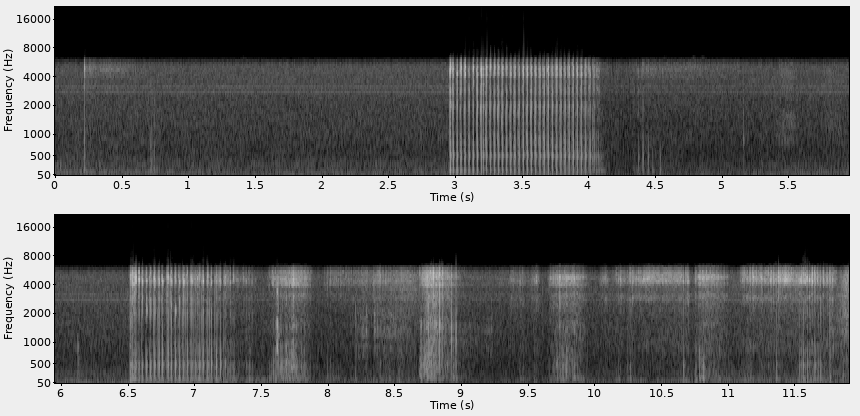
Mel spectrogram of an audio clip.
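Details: Loud snoring from a sleeping pet dog: one long harsh rasp, then a quiet gap, followed by a run of shorter, uneven snorts and snuffles that keep breaking off and restarting.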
